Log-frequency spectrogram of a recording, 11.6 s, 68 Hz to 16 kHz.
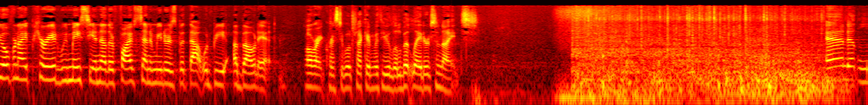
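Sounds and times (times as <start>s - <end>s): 
speech: 0.0s - 6.5s, 11.0s - 11.5s
heavy rain pouring down with a low rumbling undertone: 7.4s - 11.5s.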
